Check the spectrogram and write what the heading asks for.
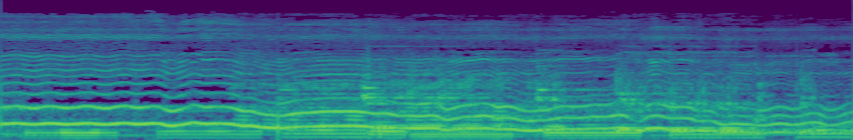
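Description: Gospel music: a single voice holds a long wordless note with a slight waver, sliding lower after about two seconds, over keyboard chords repeated in an even rhythm.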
